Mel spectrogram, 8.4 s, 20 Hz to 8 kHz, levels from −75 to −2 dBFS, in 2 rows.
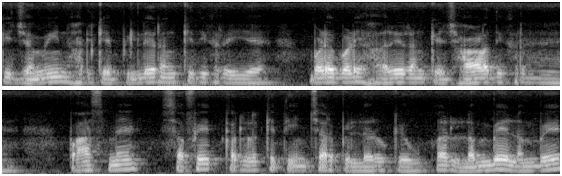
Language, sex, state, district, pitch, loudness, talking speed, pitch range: Hindi, male, Chhattisgarh, Sukma, 115 Hz, -20 LUFS, 200 wpm, 105-120 Hz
